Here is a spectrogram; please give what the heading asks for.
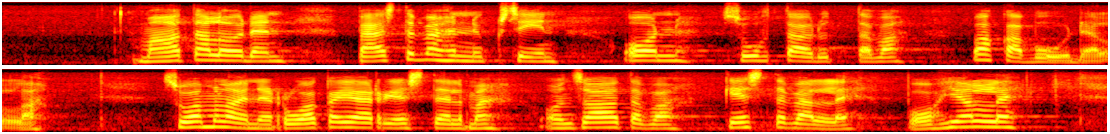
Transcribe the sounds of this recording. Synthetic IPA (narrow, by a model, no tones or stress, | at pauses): mɑːt̪ɑlo̞wde̞npæːst̪øʋæɦenːyksiːno̞nsuht̪ɑwdut̪ːɑʋɑ | ʋɑkɑʋṵːdḛlːɑ̰ | suɑmɑlɑjnerrʔuokɑjærje̞st̪e̞lmæo̞nsɑːt̪ɑʋɑke̞st̪æʋælːe̞po̞ɦjɑlːe̞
